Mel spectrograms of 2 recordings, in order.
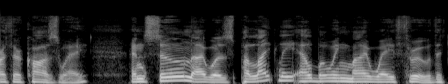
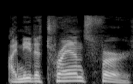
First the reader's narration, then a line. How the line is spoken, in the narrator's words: she snarled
